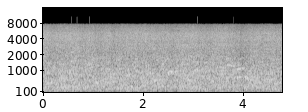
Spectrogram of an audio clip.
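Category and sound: nature, heavy rain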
